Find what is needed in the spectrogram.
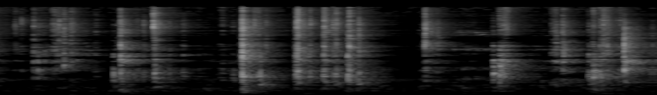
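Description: Plastic socket blocker being handled and pressed onto a wall outlet: a string of about ten irregular small plastic clicks and rustles.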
